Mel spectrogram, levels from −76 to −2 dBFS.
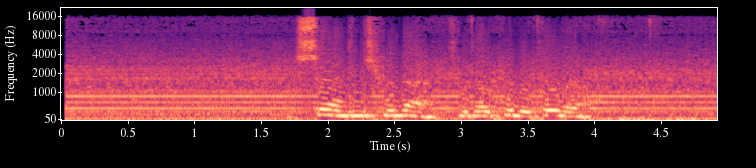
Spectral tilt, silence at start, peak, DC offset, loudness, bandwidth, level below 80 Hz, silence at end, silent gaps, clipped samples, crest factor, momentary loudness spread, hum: -5 dB/octave; 0.05 s; 0 dBFS; under 0.1%; -10 LUFS; 17 kHz; -22 dBFS; 0 s; none; 0.1%; 10 dB; 7 LU; none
